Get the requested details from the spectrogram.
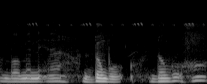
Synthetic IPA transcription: bomĩnĩʔãd̪ũmbund̪ũmbuhũ

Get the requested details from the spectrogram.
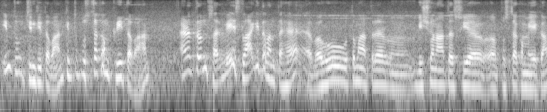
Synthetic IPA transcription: int̪ut͡ʃint̪it̪ɐʋa̰ːnkint̪upust̪ɐkɐmkɾiːt̪ɐʋa̰ːn | ɐ̰nɐnt̪ɾɐmsɐɾʋeːslaːɡit̪ɐʋɐnt̪ɐɦɐbɐɦuːt̪ːɐmɐːt̪ɾɐʋiʃʋɐnaːt̪ɐsujɐpust̪ɐkɐmeːkɐm

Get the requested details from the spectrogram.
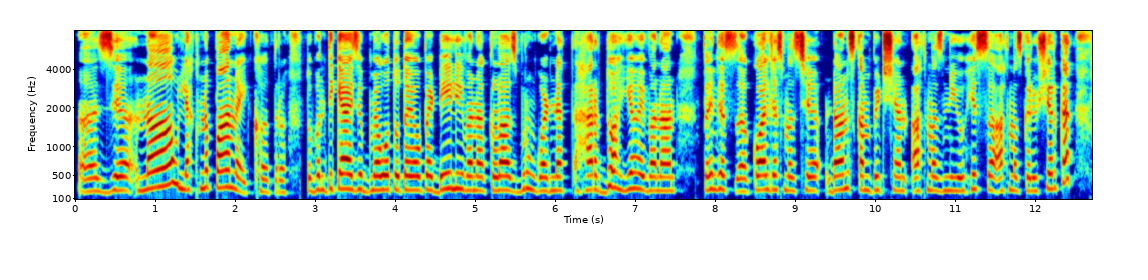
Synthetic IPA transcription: zinaːwlʲɐkʰnɨpaːnɐjkʰəːt̪ɾɨt̪obɐnt̪ikʲaːjzimewot̪ot̪ojɐwpʲeɖeːliʋɐnaːklaːs̬buɾumɡɐɖnʲɐt̪ɦɐɾd̪ɐɦjəɦɐjʋɐnaːnt̪əind̪ʲɐskaːlʲd͡ʒɐsmɐzt͡ʃʰiɖaːnskɐmpiʈi̥ʃɐnɐt̪ʰmɐznijoɦisɨɐt̪ʰmɐzkɐɾjuʃiɾkɐt̪

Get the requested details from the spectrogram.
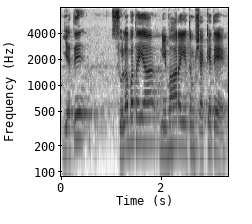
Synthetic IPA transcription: jɐt̪i | sulɐbɐt̪ɐjaniʋaːɾɐjet̪umʃɐkjɐt̪eː

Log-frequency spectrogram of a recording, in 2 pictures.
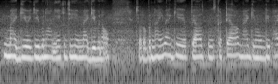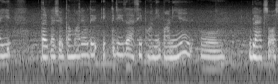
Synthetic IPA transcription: mɛ̃ːɡiːɦoːiːɡiːbənaːniːɛːkɪd͡ʒiːmɛ̃ːɡiːbəna̰ːoː | səɾoːbənaːiːmɛ̃ːɡiːpjaːzbuzkəʈːjaːmɛ̃ːɡiːmʊɡiːpʰaːiː | t̪əɾkaːʃəɽkaːmaːɾejaːoːd̪eɪkt͡ʃiːzɛːsiːpaːniːpaːniːɛːoː | blɛːksɔ̰ːs

